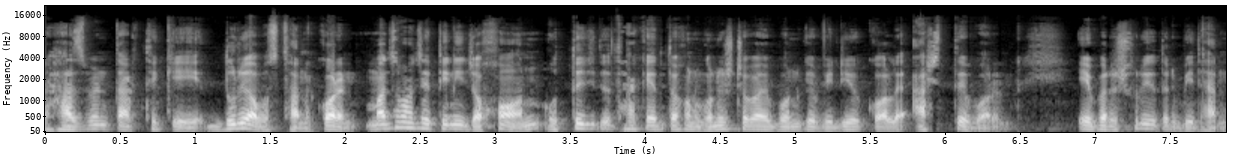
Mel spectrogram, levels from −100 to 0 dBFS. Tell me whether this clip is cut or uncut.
uncut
